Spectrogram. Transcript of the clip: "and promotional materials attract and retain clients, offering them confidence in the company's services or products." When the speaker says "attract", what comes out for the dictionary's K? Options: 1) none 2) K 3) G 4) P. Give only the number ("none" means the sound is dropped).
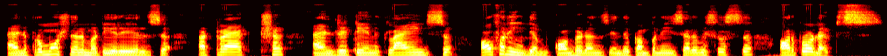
2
